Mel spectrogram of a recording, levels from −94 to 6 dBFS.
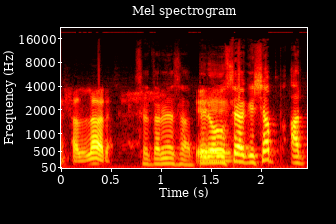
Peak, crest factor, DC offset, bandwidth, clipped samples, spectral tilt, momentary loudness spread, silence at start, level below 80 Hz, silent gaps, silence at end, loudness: -2 dBFS; 16 dB; under 0.1%; 13.5 kHz; under 0.1%; -5 dB/octave; 13 LU; 0.1 s; -58 dBFS; none; 0.05 s; -16 LUFS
